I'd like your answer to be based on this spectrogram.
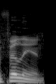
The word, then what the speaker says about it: Fillion: Nathan Fillion. – Fillion. Yeah. – Wait, that sounds mad familiar. Who is that? – Bro, we definitely know him. – He sounds mad familiar. Nathan Fillion.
